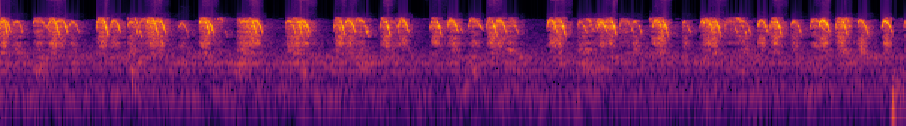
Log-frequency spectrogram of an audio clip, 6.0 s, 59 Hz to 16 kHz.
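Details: Common Kingfisher pair blowing at each other inside the nest, apparently to locate one another, as the female enters with a fish to feed and brood the chicks, 24 August 2013, afternoon. Quick series of hoarse, airy hisses, roughly three per second.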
